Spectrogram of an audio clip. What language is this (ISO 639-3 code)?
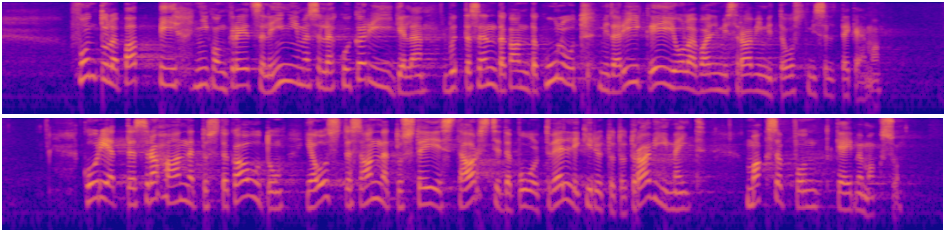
est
